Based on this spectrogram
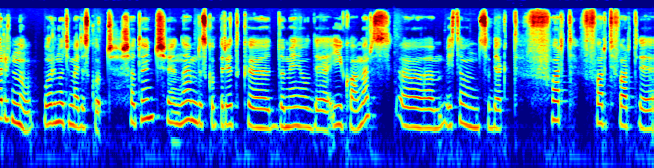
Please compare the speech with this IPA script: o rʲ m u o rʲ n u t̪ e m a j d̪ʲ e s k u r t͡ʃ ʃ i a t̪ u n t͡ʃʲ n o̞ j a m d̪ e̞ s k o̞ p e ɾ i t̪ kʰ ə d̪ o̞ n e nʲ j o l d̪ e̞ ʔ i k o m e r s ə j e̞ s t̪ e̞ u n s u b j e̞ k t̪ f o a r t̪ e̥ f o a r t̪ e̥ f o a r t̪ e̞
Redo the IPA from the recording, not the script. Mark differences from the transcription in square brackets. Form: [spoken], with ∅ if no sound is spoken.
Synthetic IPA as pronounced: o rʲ [n] u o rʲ n u t̪ e m a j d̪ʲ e s k u r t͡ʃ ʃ i a t̪ u n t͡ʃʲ n o̞ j a m d̪ e̞ s k o̞ p e ɾ i t̪ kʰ ə d̪ o̞ [m] e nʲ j [u] l d̪ e̞ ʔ i k o m e r s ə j e̞ s t̪ e̞ u n s u b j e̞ k t̪ f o a r t̪ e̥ f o a r t̪ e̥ f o a r t̪ e̞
